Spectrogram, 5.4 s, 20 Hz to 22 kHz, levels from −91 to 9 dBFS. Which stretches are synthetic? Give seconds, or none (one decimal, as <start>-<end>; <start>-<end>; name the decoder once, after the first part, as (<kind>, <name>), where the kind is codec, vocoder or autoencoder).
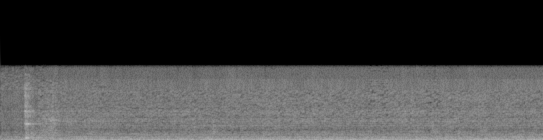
0.6-1.2 (autoencoder, DAC-VAE)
